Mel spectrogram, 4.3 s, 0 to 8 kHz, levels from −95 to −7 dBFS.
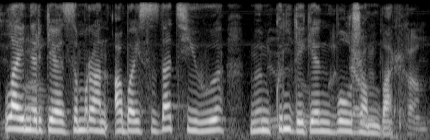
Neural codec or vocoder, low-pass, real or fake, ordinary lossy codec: none; 7.2 kHz; real; none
